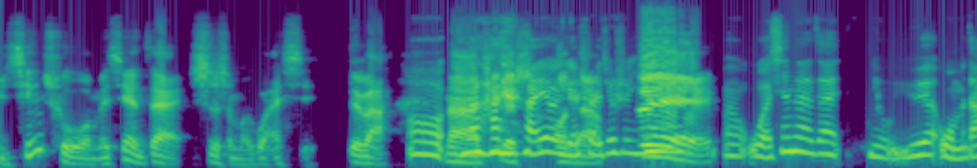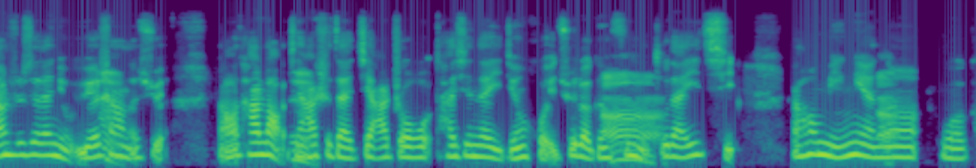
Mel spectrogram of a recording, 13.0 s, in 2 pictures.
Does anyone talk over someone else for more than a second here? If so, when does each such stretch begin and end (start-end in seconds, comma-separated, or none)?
2.9-4.6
